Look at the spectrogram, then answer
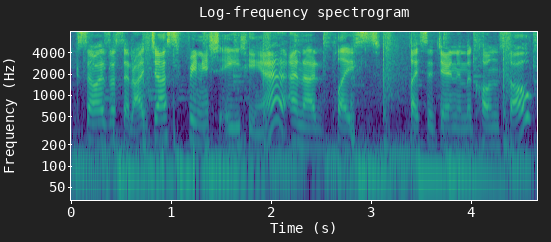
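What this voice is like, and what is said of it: Australian accent. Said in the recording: “the Australian accent ... Australian accent”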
